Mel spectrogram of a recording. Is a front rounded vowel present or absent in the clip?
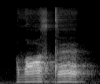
absent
